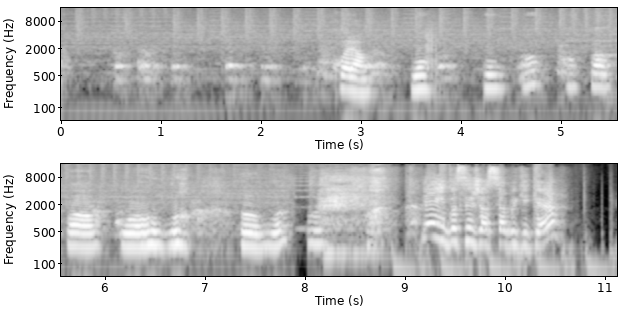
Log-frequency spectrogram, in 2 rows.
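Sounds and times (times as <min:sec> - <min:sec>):
dog yapping with short high-pitched barks: 0:00.0 - 0:08.0
speech: 0:02.8 - 0:10.6.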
